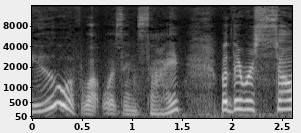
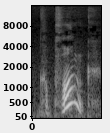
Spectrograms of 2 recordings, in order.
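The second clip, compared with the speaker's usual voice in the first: sound effect word; 13 semitones higher than usual. Acted.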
